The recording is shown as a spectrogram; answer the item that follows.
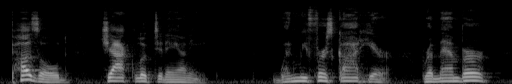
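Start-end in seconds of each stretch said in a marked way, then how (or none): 2.8-4.9 whispering, higher pitch. She reminds her puzzled companion in front of the emperor, whispering. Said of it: "she whispered".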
